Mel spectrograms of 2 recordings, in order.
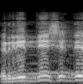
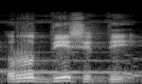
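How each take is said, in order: First: The first word begins with the sound 'ri'. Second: The first word begins with the sound 'ru'. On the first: The speaker calls it wrong. "रिद्धी Siddhi नाही" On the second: The speaker calls it right. "ते ऋषीचा रू आहे"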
